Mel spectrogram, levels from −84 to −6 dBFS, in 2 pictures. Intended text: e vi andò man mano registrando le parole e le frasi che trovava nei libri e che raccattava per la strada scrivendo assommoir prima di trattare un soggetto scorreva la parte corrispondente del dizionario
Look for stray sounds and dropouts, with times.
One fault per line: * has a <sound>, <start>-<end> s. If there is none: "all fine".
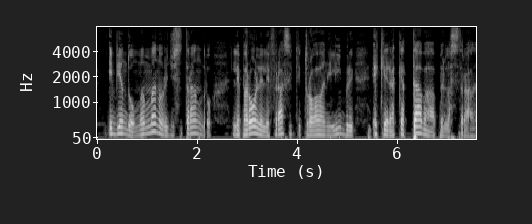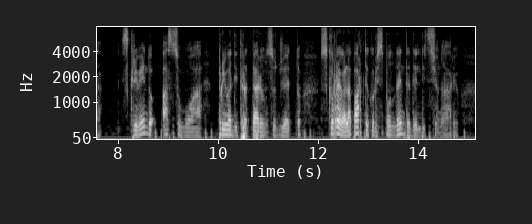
* has a dropout, 2.2-2.2 s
